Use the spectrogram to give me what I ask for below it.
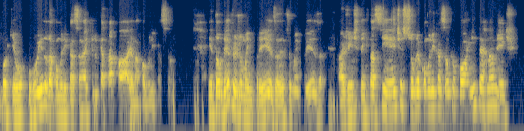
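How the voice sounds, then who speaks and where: A man's voice: on the high side, fast talker, mellow. A man with a Brazilian Portuguese accent teaching an online class, often repeating himself and checking that students follow. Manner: repetitive, asks students for confirmation often.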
